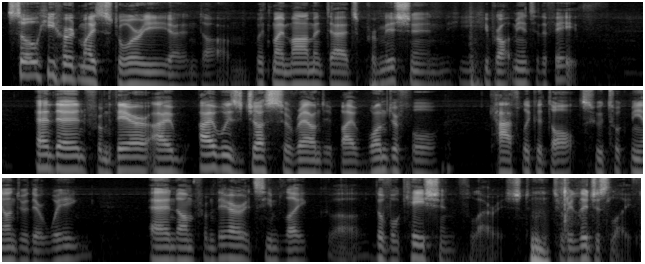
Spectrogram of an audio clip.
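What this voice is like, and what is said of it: Philadelphia accent. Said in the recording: “Right outside of Philadelphia. ... you can probably hear the accent. Which I've tried to get rid of and I can't.”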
